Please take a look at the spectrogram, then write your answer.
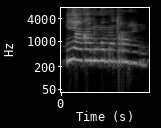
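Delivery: high puppet-like sidekick butting in; Bobi voice. Acted. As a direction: pitch way up into a cartoon sidekick voice. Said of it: "Bobi tanya deh".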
